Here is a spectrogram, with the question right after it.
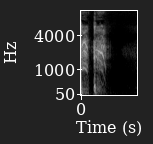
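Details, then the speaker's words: Unwell adult who has been coughing all day, uses an inhaler, feels queasy and says breathing is hard: two quick, harsh cough bursts in rapid succession; a short dry cough. "I don't feel well I have been coughing all day so it's really really hard to stay safe while I'm coughing"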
